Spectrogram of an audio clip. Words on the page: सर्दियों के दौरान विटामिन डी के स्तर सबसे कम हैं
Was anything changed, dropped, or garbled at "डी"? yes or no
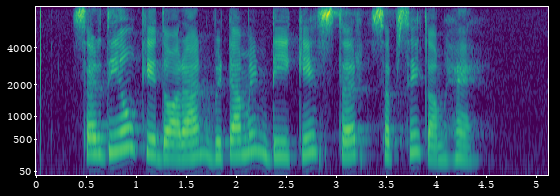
no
